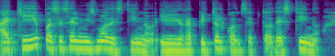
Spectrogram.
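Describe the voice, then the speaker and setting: On a very clean recording with a silent background, a woman talks at a fairly quick pace and a fairly low pitch. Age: 30s. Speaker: podcast host. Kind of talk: casual chat.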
